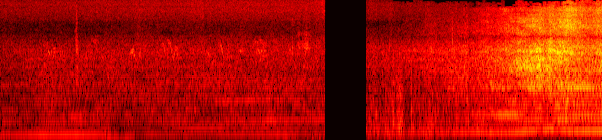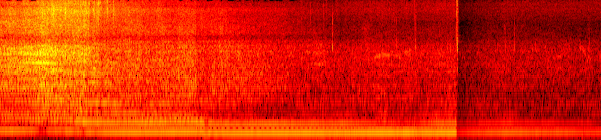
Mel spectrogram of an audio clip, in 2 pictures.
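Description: Rally cars at full throttle on a gravel stage. A more distant engine is heard first. After a brief cut, a car approaches and passes close, its engine held at high revs, with a hiss of gravel and tyres that peaks as it goes by. Its engine pitch steps down a little about eight seconds in, and near the end the sound cuts to a quieter engine.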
